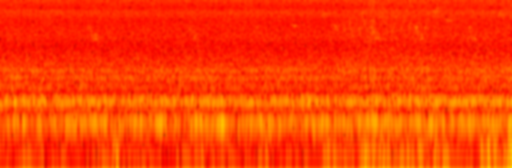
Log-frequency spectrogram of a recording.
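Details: Arriving swarm of honey bees during a capture, a rich continuous buzz slightly swelling and fading, many wingbeats blending into one drone, with faint low rumbling underneath.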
